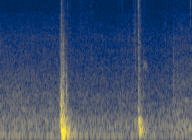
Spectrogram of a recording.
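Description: A pickup truck door slamming shut with a solid thud about a second in, followed by a lighter knock near the end.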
